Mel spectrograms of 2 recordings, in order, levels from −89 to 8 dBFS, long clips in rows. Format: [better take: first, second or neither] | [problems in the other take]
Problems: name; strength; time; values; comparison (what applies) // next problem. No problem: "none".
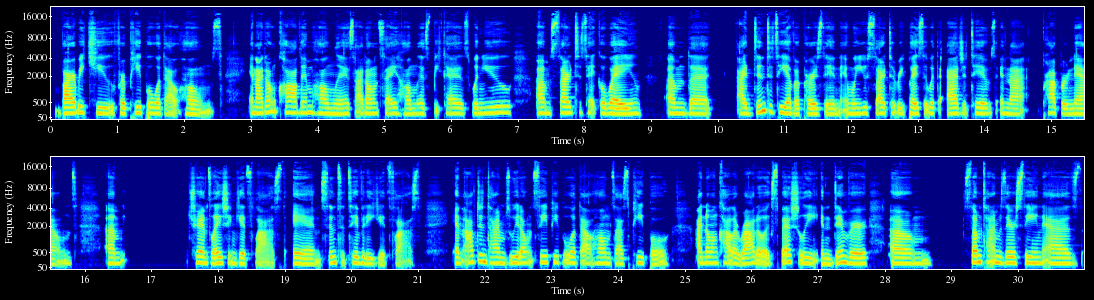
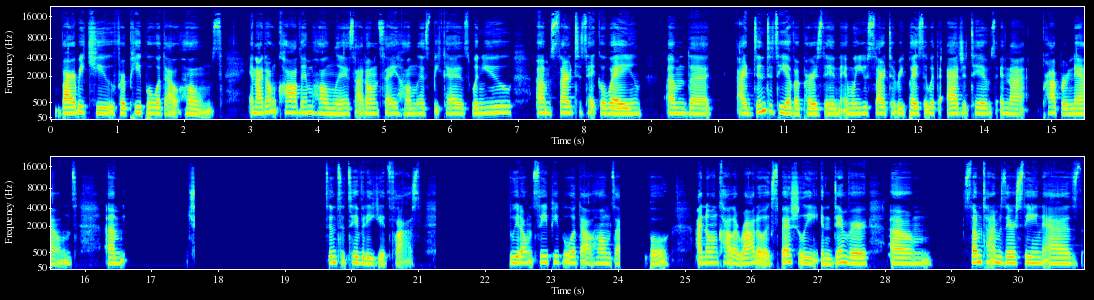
first | audio cutting out; at 18 s for 2 s, at 21 s for 1 s and at 24 s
